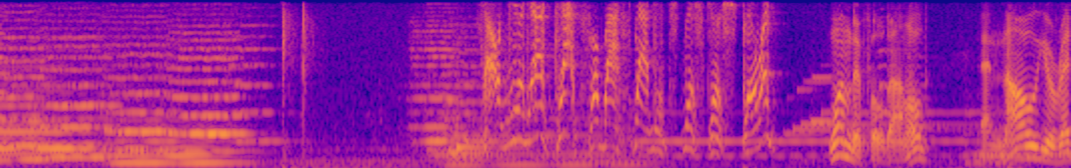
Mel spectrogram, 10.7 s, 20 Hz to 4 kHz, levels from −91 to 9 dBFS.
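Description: No technical faults can be heard anywhere in this audio.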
